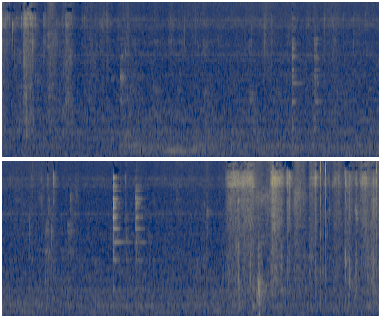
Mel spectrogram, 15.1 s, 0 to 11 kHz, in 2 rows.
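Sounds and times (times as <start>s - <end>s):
cutlery clinking on tableware: 5.8s - 6.6s, 9.8s - 10.6s.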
